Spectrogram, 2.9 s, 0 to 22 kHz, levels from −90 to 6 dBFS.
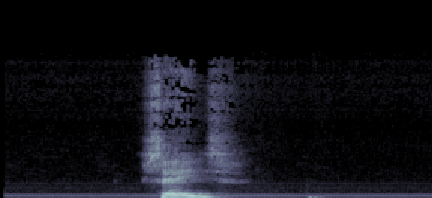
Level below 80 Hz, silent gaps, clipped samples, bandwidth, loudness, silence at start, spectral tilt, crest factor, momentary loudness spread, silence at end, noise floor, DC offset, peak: -60 dBFS; none; under 0.1%; 16.5 kHz; -24 LUFS; 0.95 s; -5 dB/octave; 22 dB; 24 LU; 0.75 s; -54 dBFS; under 0.1%; -8 dBFS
